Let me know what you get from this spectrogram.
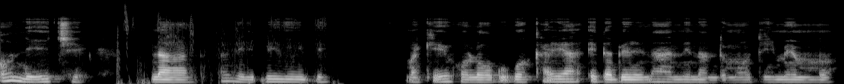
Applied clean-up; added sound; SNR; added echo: neural mask model DeepFilterNet 3.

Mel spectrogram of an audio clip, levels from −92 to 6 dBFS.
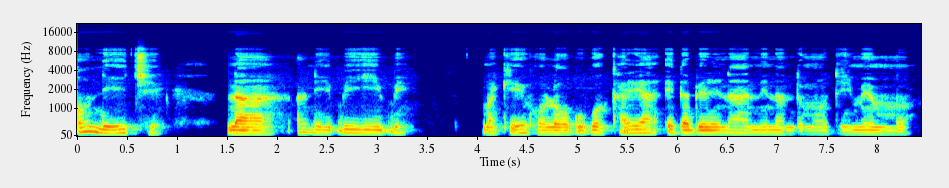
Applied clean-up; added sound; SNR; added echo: none; none; none; none.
